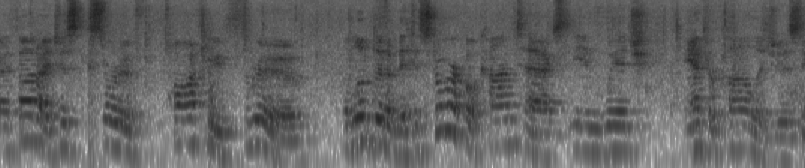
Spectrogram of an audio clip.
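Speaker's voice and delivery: normal talking voice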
